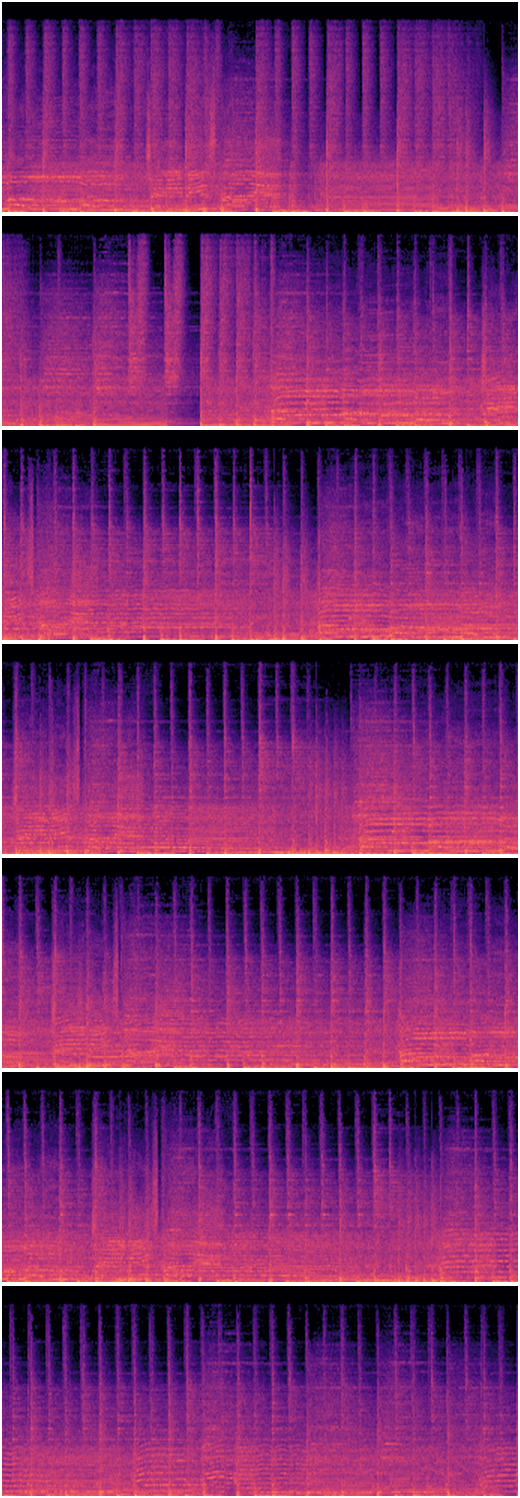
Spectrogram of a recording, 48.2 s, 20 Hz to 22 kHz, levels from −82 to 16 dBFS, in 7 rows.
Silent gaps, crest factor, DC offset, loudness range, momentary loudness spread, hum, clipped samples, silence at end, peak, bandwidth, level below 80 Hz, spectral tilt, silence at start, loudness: none; 14 dB; under 0.1%; 4 LU; 5 LU; none; under 0.1%; 0 s; 0 dBFS; over 20 kHz; -30 dBFS; -3.5 dB/octave; 0 s; -13 LUFS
